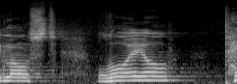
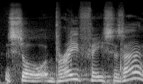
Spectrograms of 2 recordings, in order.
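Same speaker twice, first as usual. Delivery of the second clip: ordinary delivery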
